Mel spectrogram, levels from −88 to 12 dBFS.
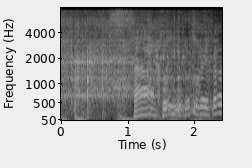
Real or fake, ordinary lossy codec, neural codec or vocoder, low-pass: fake; none; codec, 24 kHz, 1 kbps, SNAC; 7.2 kHz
